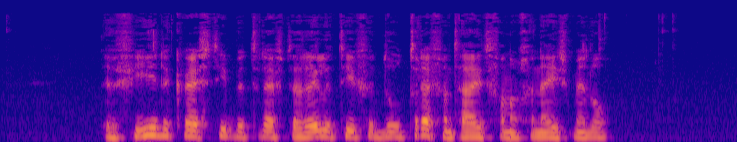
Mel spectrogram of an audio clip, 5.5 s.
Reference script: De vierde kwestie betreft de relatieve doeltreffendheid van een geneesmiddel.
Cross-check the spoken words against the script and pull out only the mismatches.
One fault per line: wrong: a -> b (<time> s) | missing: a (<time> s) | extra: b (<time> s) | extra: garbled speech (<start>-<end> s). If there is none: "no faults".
no faults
